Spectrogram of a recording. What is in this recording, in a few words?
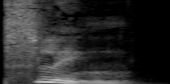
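"sling", British English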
